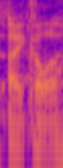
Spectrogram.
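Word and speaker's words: Ikola: draw your attention to Braemar Arena and the Icola Cup statue. So for those of you that know the Icola Cup, it's a... So we'll let you let that pass because you're from Minnetonka, but that's Icola.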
